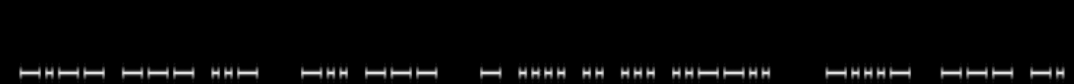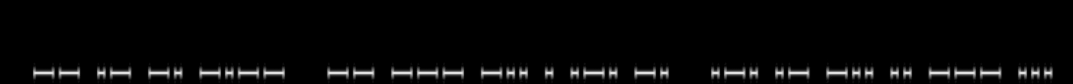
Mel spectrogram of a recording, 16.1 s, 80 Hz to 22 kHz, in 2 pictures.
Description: Morse code, heard as a keyed tone, about 25 wpm, 600 Hz. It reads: YOU DO THIS? <BT> ON MANY MODERN RADIOS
